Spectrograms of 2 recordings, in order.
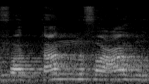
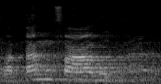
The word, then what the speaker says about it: فتنفعه: তারপরে নুন সাকিনের পরে ফা আসছে, নুন সাকিন কি তার মাখরাজ থেকে উচ্চারণ হবে? কোথায় চলে যাবে? ফার পরের হরফের মাখরাজে। এই জন্য এটা ছিল ফাতানফাআহু যিকরা, ফাতানফাআহু।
